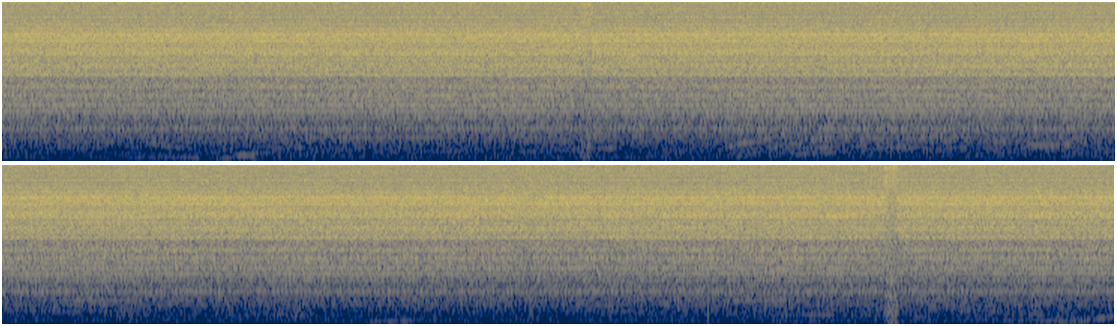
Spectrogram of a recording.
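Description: Milling machine running steadily while its end mill takes a light cut across a metal plate: a constant hiss with a high whine running through it.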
